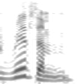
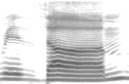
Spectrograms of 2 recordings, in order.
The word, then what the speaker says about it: rhythm: In the word rhythm, rhythm, the M is syllabic. We're not really saying rhythm. We're not dropping our tongue for the schwa sound.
